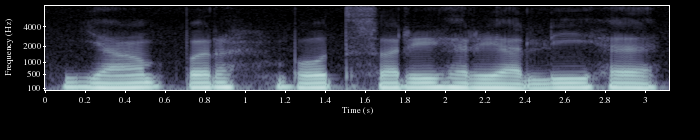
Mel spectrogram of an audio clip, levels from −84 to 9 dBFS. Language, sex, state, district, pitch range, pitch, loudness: Hindi, male, Punjab, Fazilka, 115-120 Hz, 115 Hz, -13 LUFS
